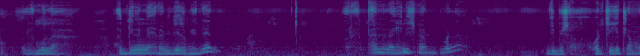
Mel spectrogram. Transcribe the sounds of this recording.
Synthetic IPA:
lamunaː | ɡinimaɾabidiɾamajnen | oɾetamanaɡinismamana | dibusawant͡ʃiɡitlamu

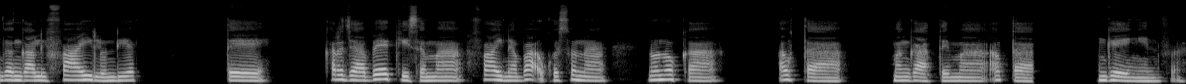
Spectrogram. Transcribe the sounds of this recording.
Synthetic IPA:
ɡaŋɡalifailɔndiak̚ | t̪ɛ | kard͡ʒabɛkɛsamafainaba̰ʔṵkasɔna | nɔnɔkaː | ut̪a | maŋɡat̪emaa̰ut̪a | ŋɡɛŋɛnfa̰

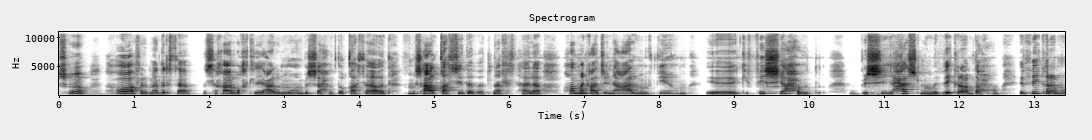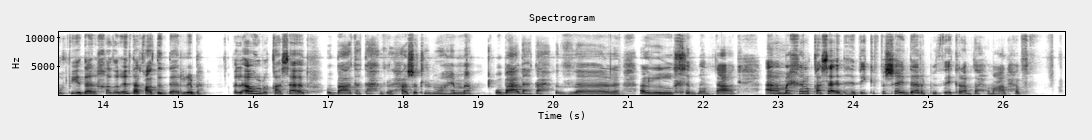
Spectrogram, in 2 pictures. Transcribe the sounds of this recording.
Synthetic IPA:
ʃuf | hʊwːafilmad̪ɾˤɑsa̰ɪsaxɑːɾˤwaɡt̪lijʕalːmuːhʊmbɪːʃjɑħfɑd̪ˤɪlqɑsaːʔɪ̰t̪mɪʃʕalalqɑsˤiːd̪ʔðat̪nafshalaʔhʊmːɪɡʕad͡ʒ̪iːnʕalmufiːhʊm | kifːiːʃjɑħfd̪ˤ | bɪʃjħasnʊmɪðːɪkɾˤaʔamt̪ˤɑħhʊmʔɪðːaːkɾˤamʊfiːd̪alxɑt̪ˤɨɾʔɪnt̪aʔkːʕʊd̪̚t̪ɪt̪̚d̪arːɪbha | falʔawːalbɪlqɑsaːʔɪd̪wbaʕd̪hat̪aħfɑðˤɪlħaːʒaːt̪ɪlmʊɦɪmːawbaʕd̪hat̪ɪħfɑðˤ | lxɪd̪̚mamt̪aːʕak | ʔamːmːajxalːɪlqɑsaːʔɪd̪ɦæːðiːkefiːʃhajd̪ɑrˤːbɪðːeːkɾaʔmt̪ˤaħhʊmʕalħɨfð̥ˤ

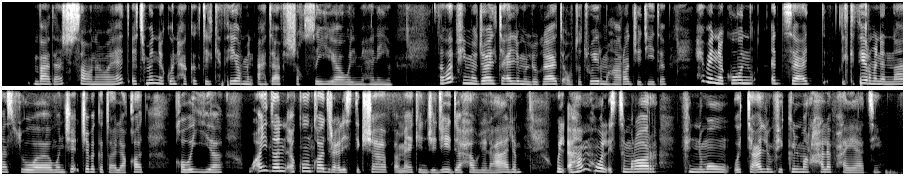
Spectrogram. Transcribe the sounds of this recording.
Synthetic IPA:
baʕd̪ʕaʃɾˤsˤawnawaːt̪ʔat̪manːaʔakuːnħaqːɪɡt̪ɪlkɪθiːɾmɪnʔahd̪aːfɪ̥ʃːɑxsˤɨjːawɪlmɪɦanɪjːa | sawaːʔfimad͡ʒaːlt̪ʕalːɪmɪlːʊɣaːt̪ʔa̰wt̪ɑt̪ˤwiːɾmaɦɑːɾˤɑːt̪̚d͡ʒɪd̪iːd̪aaħɪbːʔɪnːʔakuːn | ʔad̪saːʕɪd̪̚ɪlkɪθiːɾmɪnɪnːaːswwɪnʃaʔʃabakaʕalaːqɑːt̪qawɪjːawɪʔɑjd̪ˤɑnʔakuːnqɑːd̪ɪɾʕalast̪ɪkʃaːfʔamaːkɪnd͡ʒɪd̪iːd̪aħawlɪlʕaːlamwɪlʔaɦamːhʊwːalʔɪst̪ɪmɾˤɑːɾˤ | finːʊmuwwɪt̪ːaʕalːʊmfikʊlːmɑɾˤħalafi̥ħajaːt̪ʰi

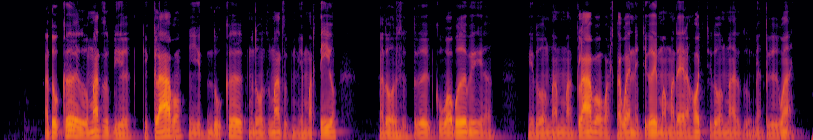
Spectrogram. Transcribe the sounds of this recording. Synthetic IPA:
a̰d̪ukɨkd̪unmat͡sɨpjɨ | jɨklaβojjɨnd̪ukɨkmad̪unt͡smat͡sɨpjɨmaɾt̪io | had̪uns̬t̪ɨɡɨkuwobɨbʲɨjɨ | jɨd̪unmamaklaβoaʂt̪awenɨtʲɨɡɨjmamad̪eɾaɦotʲhad̪unmat͡sd̪ṵnmʲjaht̪ɨɡɨwaɲ

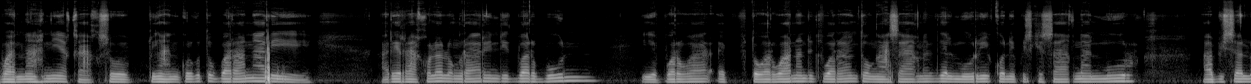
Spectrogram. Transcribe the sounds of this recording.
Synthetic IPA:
banaɦniakakso̞tiŋankolketobaɾanaɾi | aɾiɾakolaloŋɾaɾindit̚baɾbun | iepaɾaetowaɾwananditwaɾanto̞ŋasaknaditelmuɾiko̞nepiskesaknanmuɾ | abisal

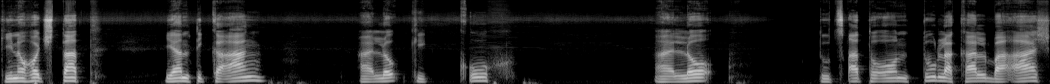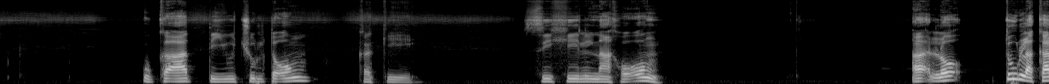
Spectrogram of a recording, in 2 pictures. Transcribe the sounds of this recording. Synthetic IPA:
kinoxoʔt͡ʃt̪at̪ | jant̪ikaʔaŋ | aʔloʔʼki | kʼux | aʔloʔ | t̪ut͡sʼat̪oʔont̪ulakalbaʔaʃk | ukaʔat̪ːijut͡ʃult̪oʔoŋ | kaki | sixilnahoʔoŋ | aʔloʔ | t̪ulaka

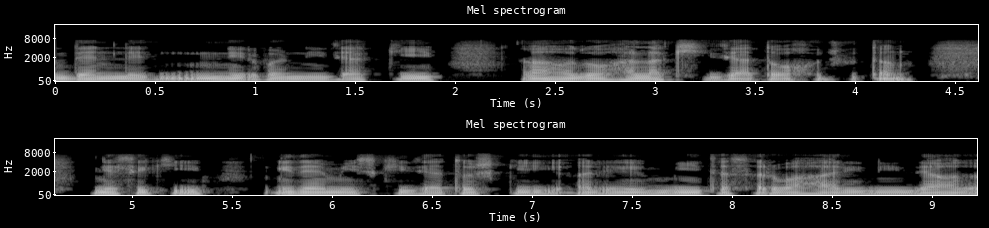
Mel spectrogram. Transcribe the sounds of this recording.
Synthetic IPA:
d̪enlenɪɾbʱɐnnid̪aːkiaɦod̪oɦɐlakʰizjaːt̪oxod͡ʒuːt̪ɐŋɡd͡ʒɛːsekḭ | ɪd̪emiskʰizaːt̪oʃkiɐ̰ɾḛmiːt̪ɐsɐ̰ɾʋaɦaːɾinĩd̪aɦod̪o

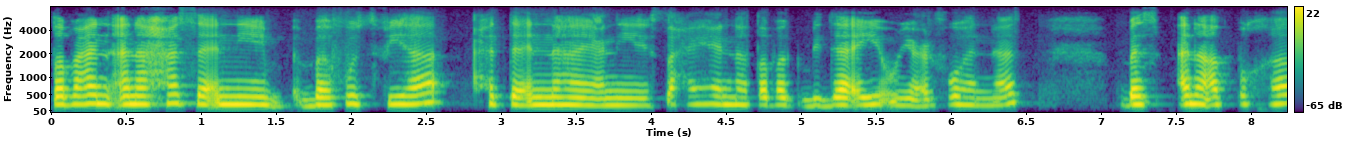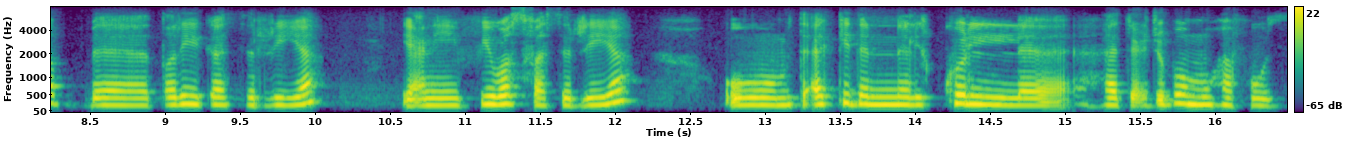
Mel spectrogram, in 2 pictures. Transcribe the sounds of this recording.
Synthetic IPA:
t̪ˤɑbʕɑnʔanaħaːsːaʔɪ̰nːibafuːzfiːha | ħat̪ːaʔɪnːɦajaʕnisˤɑħiːħʔɪnːhat̪ˤɑbɑqbɪd̪aːʔiwjɪʕɾɪfuːhanːaːs | basːʔanaʔɑt̪̚ˤbʊxhabɪt̪ˤɑɾiːɡɑsɪrːɪjːa | jaʕnifiwɑsˤfɑsɪrːɪjːa | wmʊt̪aʔakːɪd̪ʔɪnːɪlkʊlː | ɦat̪ɪʕd͡ʒɪbhʊmwɦafuːz

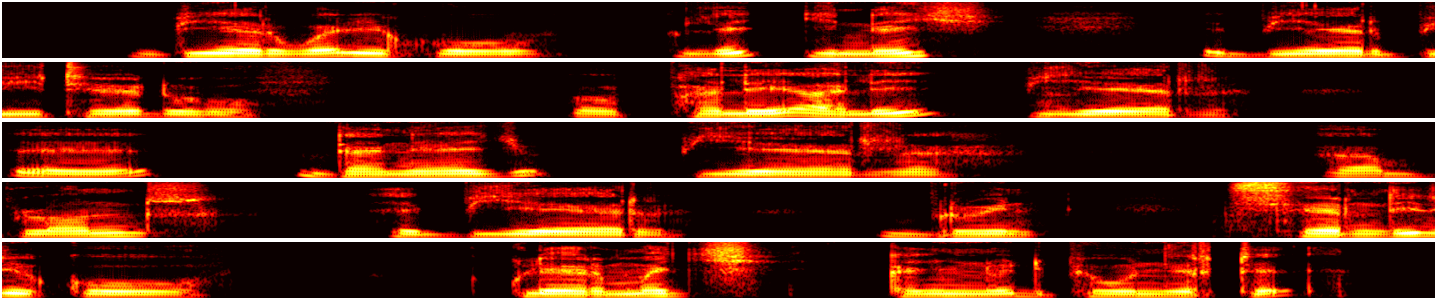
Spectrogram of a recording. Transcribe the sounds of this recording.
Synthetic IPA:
bijɛɾwaɗikɔ | leʔːinaj | bijɛɾbitʰɛɗɔ | pʰalɛalib̥iɛɾ | danɛd͡ʒɔ | b̥ijɛɾ | blɔnd | ɛbijɛɾ | bɾin | seɾndiɗikɔ | kulɛɾmad͡ʒi | kaɲumnoɗipɛwoniɾtɛ

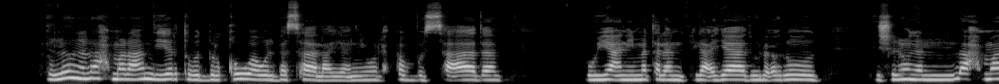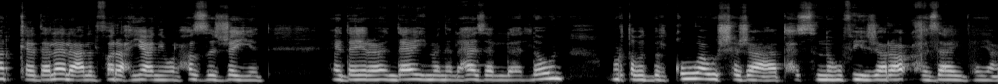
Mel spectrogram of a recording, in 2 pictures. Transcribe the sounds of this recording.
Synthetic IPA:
ʔɪlːoːnɪlʔaħmɑɾˤʕand̪ijɪɾt̪ɑbɨt̪̚ˤbɪlqʊwːawɪlbasaːlajaʕniwɪlħʊbwɪsːaʕaːd̪a | wjaʕnimaθalanfilʔaʕjaːd̪wɪlʕʊɾuːd̪̚ | jɪʃiluːnɪlʔaħmɑɾˤkad̪alaːlaʕalalfɑɾˤɑħjaʕniwɪlħɑsˤːɪlʒajːɪd̪ | d̪ad̪aːʔɪmanlɦaːðallːoːn | mʊɾt̪ɑbɨt̪̚ˤbɪlqʊwːawɪʃːaʒaːʕat̪ħɪsːʔɪnːhuːfiːʒɑɾˤɑːʔazaːjɪd̪ajaʕni

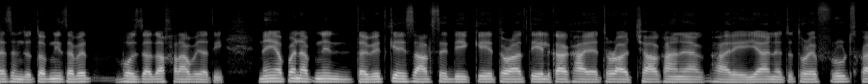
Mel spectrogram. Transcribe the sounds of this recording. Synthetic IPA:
es̬ɐ̃md͡ʒot̪oɐpnisɐbət̪̚ | bɔːt̪zjaːd̪axɐɾaːbʱɦod͡ʒaːt̪i | nɐɦĩɐpənɐpnet̪ɐbiət̪keɦɪs̬aːbsed̪eːkːet̪ʰoːɽat̪eːlkakʰaːɾet̪ʰoːɽaɐtːʃʰakʰaːnakʰaːɾejanɐ̃t̪ot̪ʰoːɽefɾuːʈskʰa

